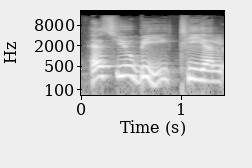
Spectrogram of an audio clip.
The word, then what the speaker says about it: subtle: the next one is s u b tle e how do you pronounce it obviously B is silent subtle subtle let's see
